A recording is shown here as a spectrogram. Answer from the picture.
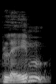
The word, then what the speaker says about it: Blame: Der wird zwar Blame geschrieben, also wie das englische Wort Blame, aber das wird Blam, also wie der Sound, den die Waffe des Hauptcharakters abgibt. Ne? Blam wird es ausgesprochen. Das ist die Master Edition.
